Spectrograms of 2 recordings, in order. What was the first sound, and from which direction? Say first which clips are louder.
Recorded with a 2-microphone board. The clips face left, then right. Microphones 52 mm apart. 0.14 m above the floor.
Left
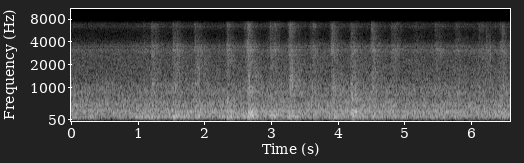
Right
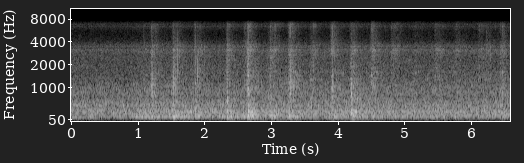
Footsteps: right 2 dB; 60° right (ahead or behind).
